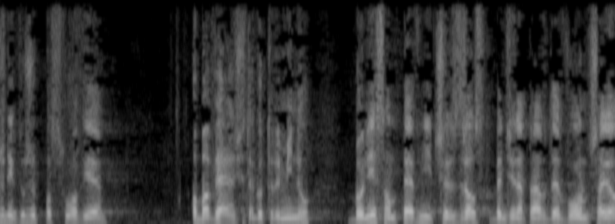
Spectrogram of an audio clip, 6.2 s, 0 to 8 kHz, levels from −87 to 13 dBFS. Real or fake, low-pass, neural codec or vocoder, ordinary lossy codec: real; none; none; none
